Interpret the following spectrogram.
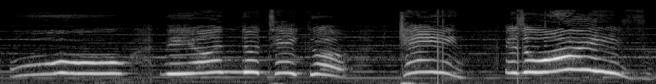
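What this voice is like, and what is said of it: Impression of Paul Bearer. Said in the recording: “Oh, that was Paul Bearer! ... That was very good. I actually thought Paul Bearer was sitting next to me.”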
